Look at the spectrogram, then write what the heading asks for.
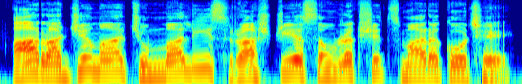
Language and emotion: Gujarati, neutral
